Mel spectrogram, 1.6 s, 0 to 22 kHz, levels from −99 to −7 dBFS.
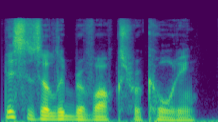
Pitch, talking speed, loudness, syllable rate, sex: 95 Hz, 185 wpm, -21 LUFS, 6.2 syllables/s, male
